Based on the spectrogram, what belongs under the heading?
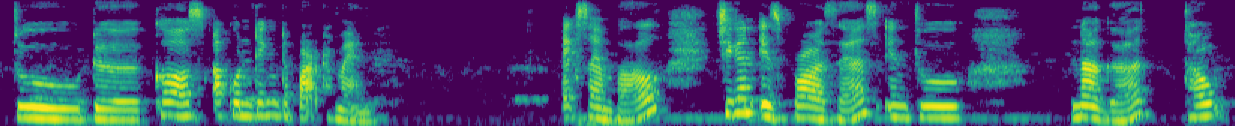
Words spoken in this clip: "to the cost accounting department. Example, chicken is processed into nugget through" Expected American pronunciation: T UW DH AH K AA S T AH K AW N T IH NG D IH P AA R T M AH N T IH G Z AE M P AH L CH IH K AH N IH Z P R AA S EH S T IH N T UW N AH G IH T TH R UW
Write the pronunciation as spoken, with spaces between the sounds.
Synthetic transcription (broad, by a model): T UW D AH K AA S AH K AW N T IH NG D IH P AA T M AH N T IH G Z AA M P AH L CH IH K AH N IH S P R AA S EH S IH N T UW N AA G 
